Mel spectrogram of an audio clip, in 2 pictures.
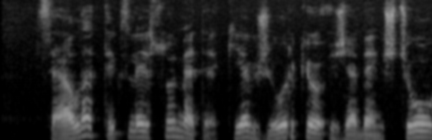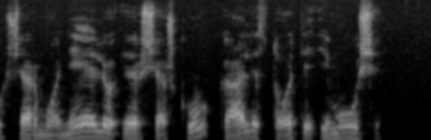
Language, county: Lithuanian, Klaipėda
